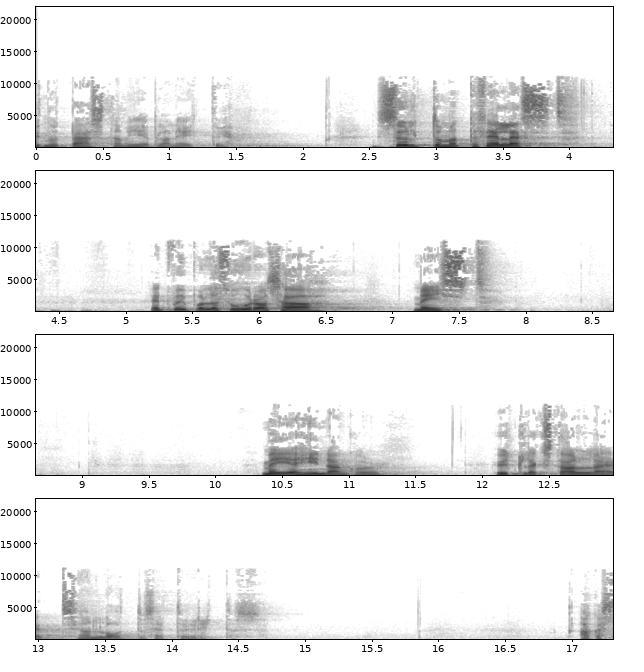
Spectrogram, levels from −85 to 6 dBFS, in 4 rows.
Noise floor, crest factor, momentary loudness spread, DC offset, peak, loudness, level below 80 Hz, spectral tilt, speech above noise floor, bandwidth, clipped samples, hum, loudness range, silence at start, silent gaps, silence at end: -71 dBFS; 22 dB; 25 LU; under 0.1%; -4 dBFS; -23 LUFS; -60 dBFS; -4.5 dB/octave; 48 dB; 11.5 kHz; under 0.1%; none; 8 LU; 0 s; none; 0 s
